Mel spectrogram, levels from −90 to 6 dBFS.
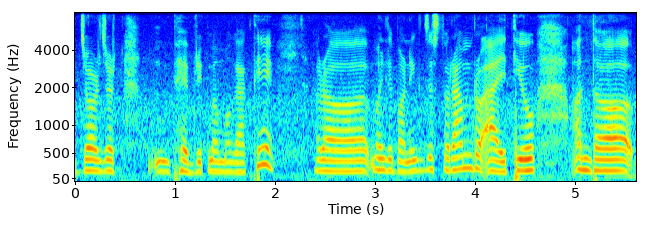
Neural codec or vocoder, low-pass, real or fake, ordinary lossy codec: none; none; real; none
